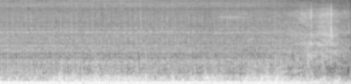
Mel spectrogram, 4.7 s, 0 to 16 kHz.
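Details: 1989 Ford Tempo coupe, heard at the tailpipe after replacing all spark plug wires and coil wire: steady low rumble, even pulses about four per second, no misses or pops, no longer shuddering; normal idle.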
